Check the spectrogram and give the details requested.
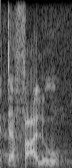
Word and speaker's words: تَفْعَلُوا: So you would find words in the Quran, إِلَّا تَفْعَلُوا or إِلَّا تَنْفِرُوا, right? You say, well, there's an alif at the end. That alif is silent. You don't say it.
